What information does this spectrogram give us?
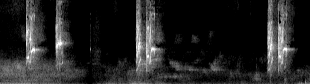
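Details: Calm crimson sunbird master recording for tutoring kept birds: sparse high, sharp double chirps, pairs of notes separated by gaps of about two seconds, with faint low handling sounds at the start.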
